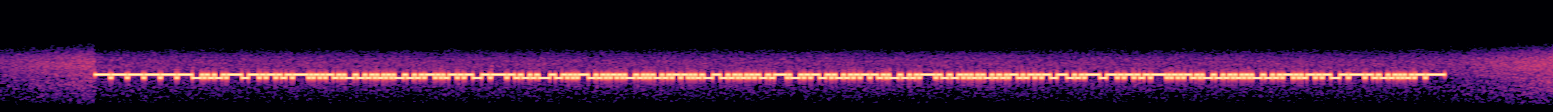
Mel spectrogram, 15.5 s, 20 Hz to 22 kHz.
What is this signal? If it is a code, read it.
RTTY (45.45 baud, 170 Hz shift), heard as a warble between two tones, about 1360 Hz centre. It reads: M2FUE DE KB9U TNX FER QSO DAVE, 73 AND GL. M2FUE DE KB9U SK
